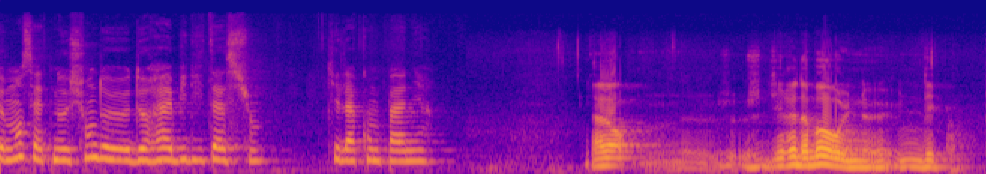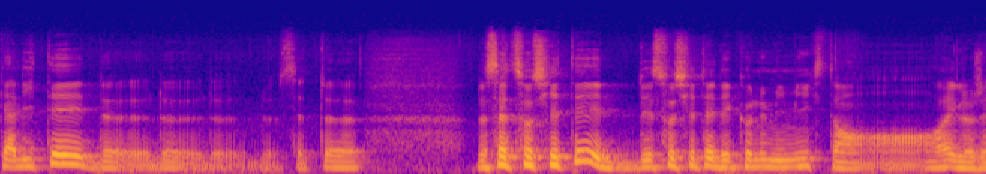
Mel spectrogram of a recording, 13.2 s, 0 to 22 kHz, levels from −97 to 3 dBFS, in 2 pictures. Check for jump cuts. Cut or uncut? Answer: uncut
